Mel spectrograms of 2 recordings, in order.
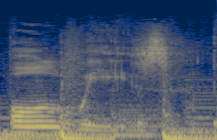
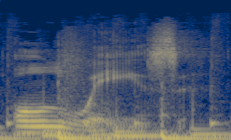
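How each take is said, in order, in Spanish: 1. La sílaba final tiene una vocal 'ee'. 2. La sílaba final tiene una vocal 'ay'. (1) "con el sonido de la E con su sombrero, que es el equivalente a I larga" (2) "La A con el sombrero, según el diccionario Merriam-Webster, se pronuncia ey"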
